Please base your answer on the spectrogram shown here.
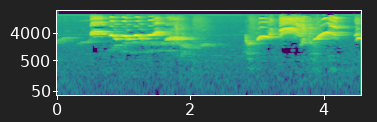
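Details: Caged orange-headed thrushes hung in a line as a lure for contest training: quiet start, then loud fluted whistles and fast chirps, a brief lull, and another burst of rising slurred notes.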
